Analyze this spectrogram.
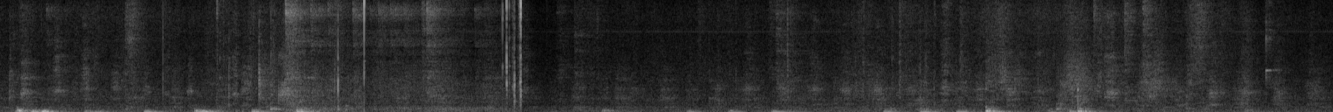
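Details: Golden retriever puppies, four weeks old, pant in fast airy bursts, then a sharp click cuts in; softer, steady breathy panting follows.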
